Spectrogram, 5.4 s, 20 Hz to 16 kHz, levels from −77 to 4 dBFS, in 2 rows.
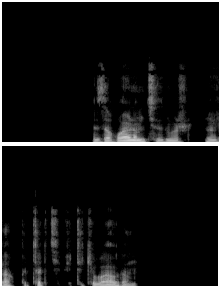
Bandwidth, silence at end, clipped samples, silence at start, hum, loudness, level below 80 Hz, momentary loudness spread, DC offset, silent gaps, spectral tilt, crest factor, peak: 9.4 kHz; 1.05 s; under 0.1%; 1.15 s; none; -24 LUFS; -54 dBFS; 20 LU; under 0.1%; 2.40-2.52 s; -7 dB/octave; 18 dB; -6 dBFS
